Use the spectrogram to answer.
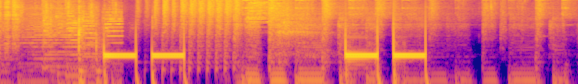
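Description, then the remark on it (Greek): A phone call being placed: a flurry of dialing tones, then a steady ringback tone sounding in two paired bursts, clear, with no one talking and no one picking up. “Για πάμε να πάρουμε τον Νίκο τηλέφωνο.”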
